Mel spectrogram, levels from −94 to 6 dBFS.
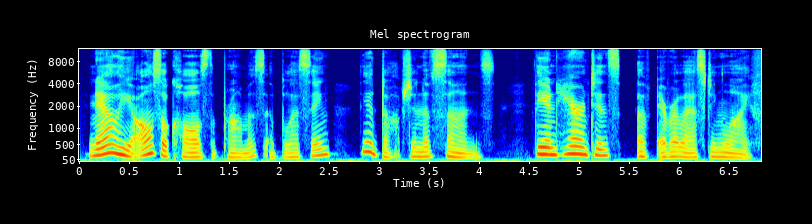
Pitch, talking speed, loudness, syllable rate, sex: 165 Hz, 150 wpm, -20 LUFS, 5.2 syllables/s, female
